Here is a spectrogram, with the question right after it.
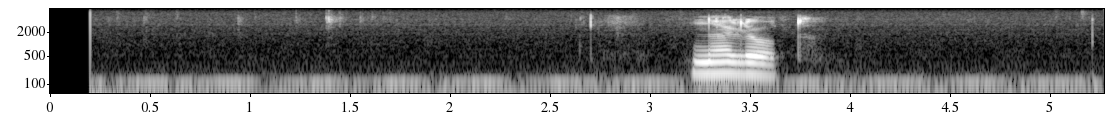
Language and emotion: Russian, neutral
